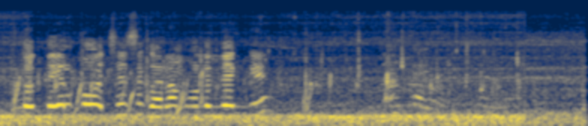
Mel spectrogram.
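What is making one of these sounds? Oil pours into a metal pan.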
